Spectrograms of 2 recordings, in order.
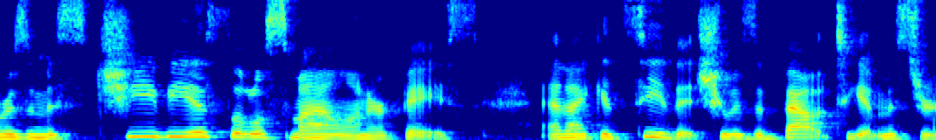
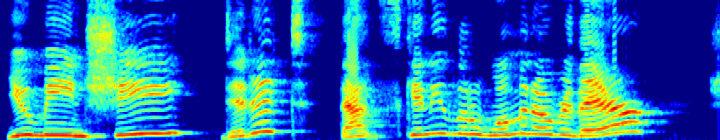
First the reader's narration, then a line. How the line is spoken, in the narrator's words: shouted Mr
